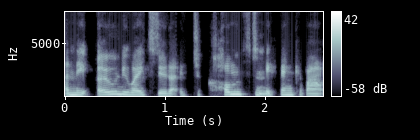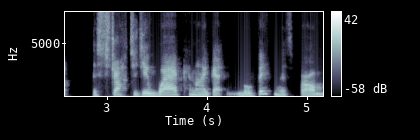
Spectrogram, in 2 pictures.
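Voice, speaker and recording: In an English accent, a woman speaks at a moderate pace with a medium pitch and lively intonation. The sound is dry and close, with no echo. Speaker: recruitment agency owner. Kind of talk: podcast interview.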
